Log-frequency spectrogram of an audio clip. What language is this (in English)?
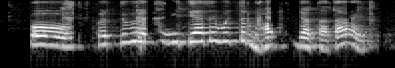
Bangla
